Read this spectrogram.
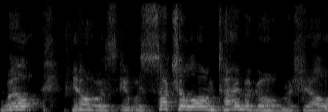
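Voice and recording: With an American accent and a slightly mellow tone, a man speaks at a moderate pace with lively intonation.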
